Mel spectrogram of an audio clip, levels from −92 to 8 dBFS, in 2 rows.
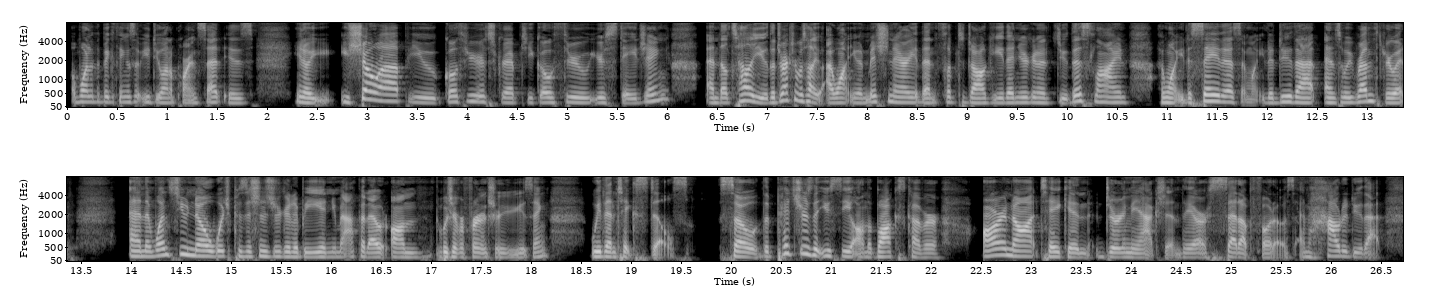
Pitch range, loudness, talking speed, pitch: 165-195 Hz, -21 LUFS, 275 wpm, 175 Hz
